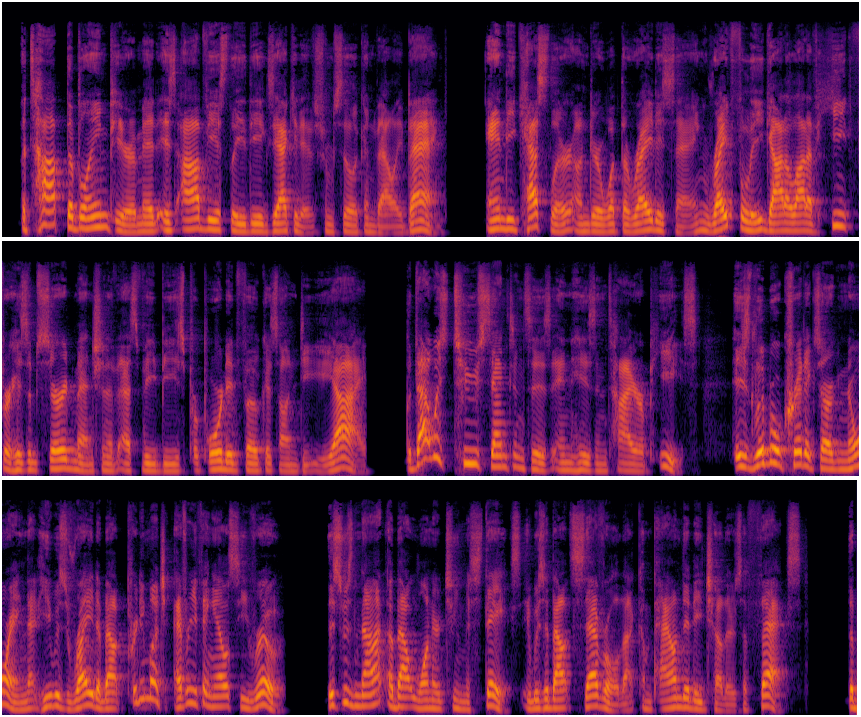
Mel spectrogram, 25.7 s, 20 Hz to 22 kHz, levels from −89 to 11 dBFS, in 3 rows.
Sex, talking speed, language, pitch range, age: male, 185 wpm, English, 120-165 Hz, 30-49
